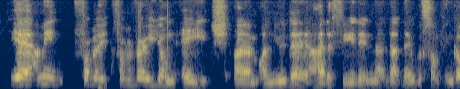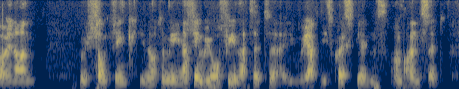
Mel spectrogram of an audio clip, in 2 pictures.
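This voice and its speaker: A fairly quick voice with a British accent, dry and close with no echo. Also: man. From England. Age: 60s. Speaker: yoga teacher. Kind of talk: casual interview.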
